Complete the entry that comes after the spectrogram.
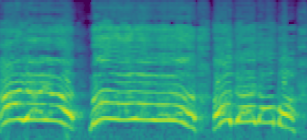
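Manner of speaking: put-on screaming. Mocking how a man raised his voice: imitating someone screaming. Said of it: "That is why you are screaming".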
